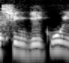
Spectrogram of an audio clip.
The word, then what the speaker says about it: Shungiku: Pasemos básicamente a la terminología ya hoy, tras este breve inciso sobre eh, sobre Shungiku Nakamura. De paso, hay gente que lo pronuncia Shingiku y esa tiene más sentido, no sé por qué se me hace más sencillo.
